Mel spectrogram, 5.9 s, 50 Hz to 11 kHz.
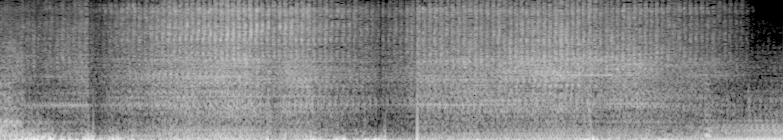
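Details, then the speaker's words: Car deliberately shifted into 1st gear at 90 km/h, damaging the engine: a rough, uneven low rumble at low revs with irregular knocks and stumbles. It now runs on three cylinders and won't pull or rev further. "We can say this engine is broken it runs on three cylinders"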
